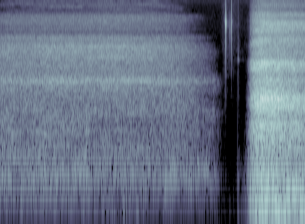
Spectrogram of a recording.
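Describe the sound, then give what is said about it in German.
A deep breath in and out during a guided relaxation exercise: a slow, soft rushing inhale, a brief pause, then a louder, sighing exhale. “schließ jetzt nochmal die Augen, nimm ein paar tiefere Atemzüge ein und aus.”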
